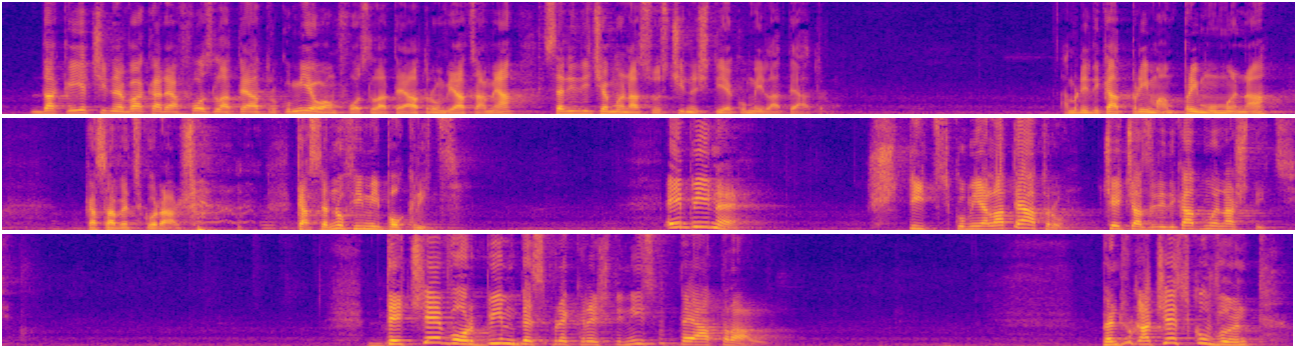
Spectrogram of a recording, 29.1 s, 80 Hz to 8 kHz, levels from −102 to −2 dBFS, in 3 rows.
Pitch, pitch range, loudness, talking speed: 185 Hz, 140-230 Hz, -23 LUFS, 130 wpm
